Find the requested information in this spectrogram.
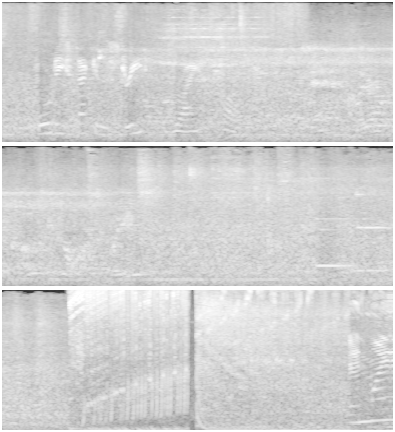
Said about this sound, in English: This is a Queens bound E train via the F line. The next stop is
